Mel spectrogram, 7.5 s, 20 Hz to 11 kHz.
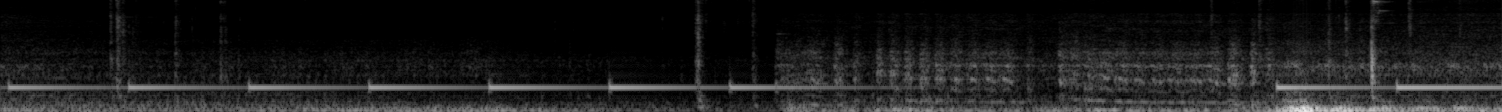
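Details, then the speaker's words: LML Duramax diesel restarting: slow cranking pulses about every 0.6 s, then a sudden loud surge on sprayed brake cleaner, nearly running away; more cranking alone might have sufficed. "I probably could have just turned the starter some more. It probably didn't need no brake cleaner, but we're good. The motor didn't run away."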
